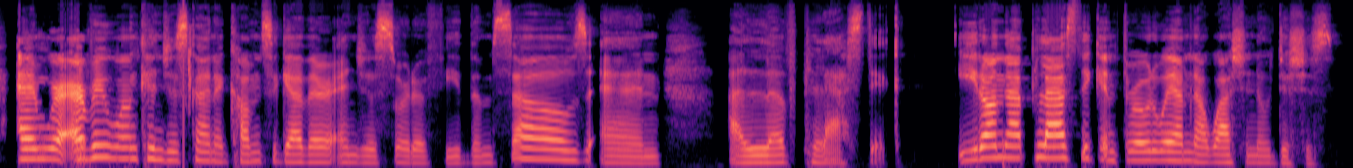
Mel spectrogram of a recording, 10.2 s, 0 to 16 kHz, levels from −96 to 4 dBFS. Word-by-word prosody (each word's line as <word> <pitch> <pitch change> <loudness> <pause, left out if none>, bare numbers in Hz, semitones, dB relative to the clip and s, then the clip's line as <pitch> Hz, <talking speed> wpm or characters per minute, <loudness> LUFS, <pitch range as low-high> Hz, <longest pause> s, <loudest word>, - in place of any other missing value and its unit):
And 225 0 +4
where 225 - +6
everyone 235 0 +4
can 230 -3 -4
just 190 -1 +4
kinda 185 -4 -4
come 170 +2 -6
together 160 -2 0
and 155 0 -7
just 145 -2 +4
sorta 145 -2 -10
feed 140 +1 -17
themselves, 205 +8 0
and 140 -1 -7 0.5
I - - -5
love 150 +1 -5
plastic. 70 -1 -5 0.4
Eat 210 +6 0
on 250 +1 +6
that 250 -1 +2
plastic 250 -3 +3
and 190 - -2
throw 195 0 -3
it 195 - -4
away. 195 -1 +2
I'm 185 0 0
not 160 -1 -4
washing 155 -1 -1
no 145 0 -13
dishes. 125 -4 -4
170 Hz, 175 wpm, -23 LUFS, 145-220 Hz, 0.5 s, where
